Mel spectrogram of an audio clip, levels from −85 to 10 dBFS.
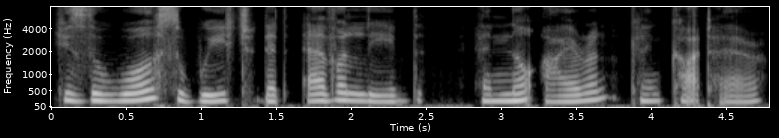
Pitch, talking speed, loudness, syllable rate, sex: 205 Hz, 175 wpm, -21 LUFS, 4.3 syllables/s, female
